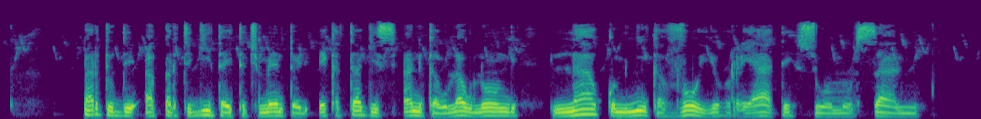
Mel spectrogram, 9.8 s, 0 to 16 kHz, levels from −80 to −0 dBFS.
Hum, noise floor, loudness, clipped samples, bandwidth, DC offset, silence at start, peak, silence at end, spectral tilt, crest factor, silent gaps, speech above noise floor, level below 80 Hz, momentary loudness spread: none; -59 dBFS; -16 LUFS; under 0.1%; 8.2 kHz; under 0.1%; 0.85 s; -2 dBFS; 0.65 s; -5.5 dB/octave; 14 dB; none; 44 dB; -50 dBFS; 8 LU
